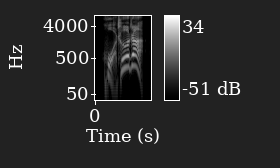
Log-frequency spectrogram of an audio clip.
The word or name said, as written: huo3 che1 zhan4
